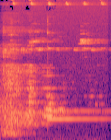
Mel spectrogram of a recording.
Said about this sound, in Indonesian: dia dengar suara lonceng bel kenceng banget.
